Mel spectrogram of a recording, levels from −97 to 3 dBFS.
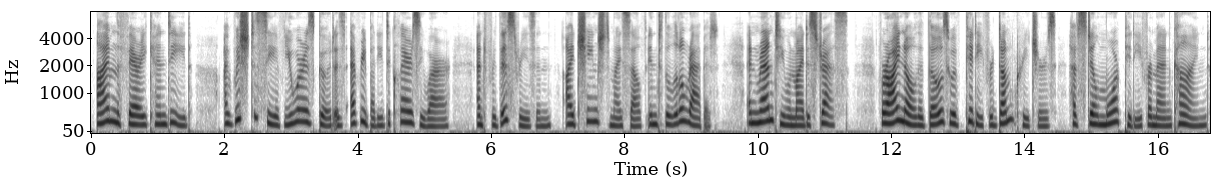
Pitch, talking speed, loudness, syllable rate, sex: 225 Hz, 195 wpm, -19 LUFS, 5.4 syllables/s, female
